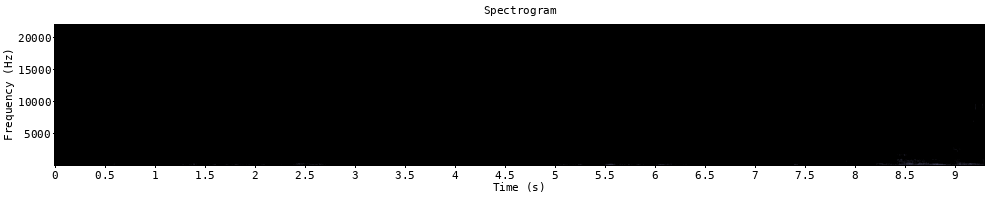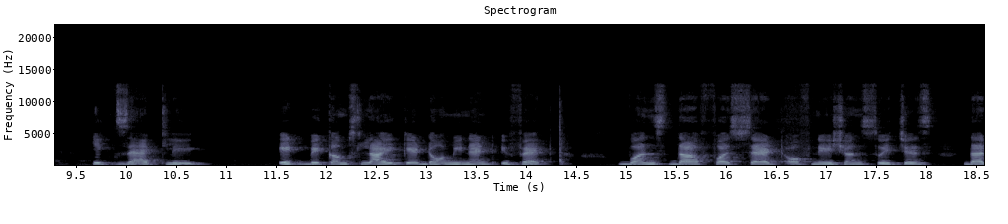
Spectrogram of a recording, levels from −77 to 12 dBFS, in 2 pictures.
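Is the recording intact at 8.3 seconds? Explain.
Yes, the speech at 8.3 seconds plays through cleanly, with no dropout, click, distortion or other fault audible at that moment.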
